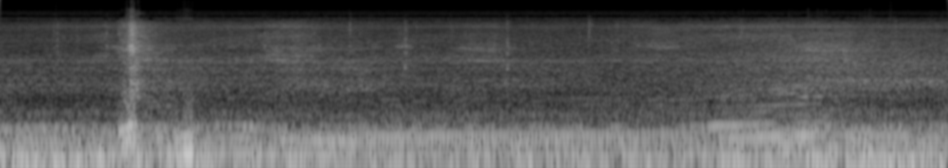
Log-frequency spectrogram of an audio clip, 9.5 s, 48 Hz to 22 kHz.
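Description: BMW E92 M3's naturally aspirated V8 with road noise, heard from inside the cabin while cruising: a steady low drone. A single sharp click comes about a second in.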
